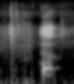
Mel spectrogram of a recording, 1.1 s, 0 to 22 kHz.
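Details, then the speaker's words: A single sharp, breathy hiccup after faint rustling in a quiet room, from a patient speaking less than 24 hours after large bowel removal for bowel cancer who says they keep hiccuping. "I got a thing near my arm. I keep hiccuping."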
